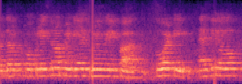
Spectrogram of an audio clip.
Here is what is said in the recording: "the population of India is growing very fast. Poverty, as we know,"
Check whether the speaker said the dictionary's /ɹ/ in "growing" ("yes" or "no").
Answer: no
